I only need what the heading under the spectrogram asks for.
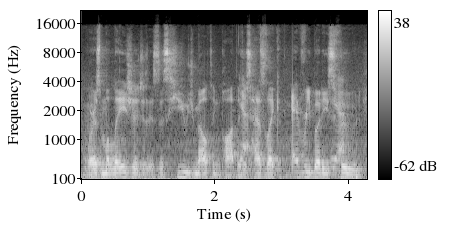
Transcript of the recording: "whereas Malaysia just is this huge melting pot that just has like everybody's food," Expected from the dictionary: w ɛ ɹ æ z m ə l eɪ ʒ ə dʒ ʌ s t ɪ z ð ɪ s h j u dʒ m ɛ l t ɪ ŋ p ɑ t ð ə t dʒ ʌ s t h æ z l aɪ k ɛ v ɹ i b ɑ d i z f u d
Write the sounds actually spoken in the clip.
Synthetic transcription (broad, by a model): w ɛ ɹ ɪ z m ə l eɪ ʒ ə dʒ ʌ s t ɪ z ð ɪ s h j u dʒ m ɛ l t ɪ ŋ p ɑ t ð ə t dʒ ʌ s t h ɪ z l aɪ k ɛ v ɹ i b ɑ d i z f u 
